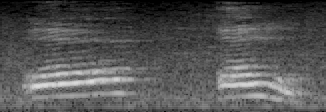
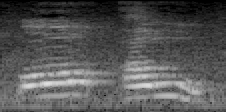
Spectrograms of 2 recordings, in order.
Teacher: कंठ ओष्ठ में, कंठ गले में से और होठों से जो साउंड निकलता है, जैसे ओ औ, देखो बोल के देखोगे तो गले में से भी एक साउंड आ रहा है और होठ हमारे गोल हो जाते हैं, ओ औ। तो इसलिए इसको कंठ ओष्ठ कहा जाता है।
